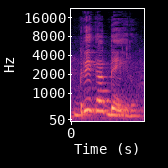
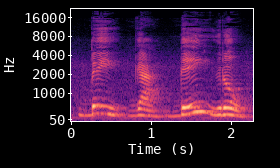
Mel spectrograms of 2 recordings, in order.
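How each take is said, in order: First: Said in the usual way. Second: Slow "brigadeiro" as bri, ga, dei, ro; split into syllables. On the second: Shown as a demonstration. Teacher counting syllables for pupils, "brigadeiro" split in four. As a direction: pause after each syllable of "brigadeiro". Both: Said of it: "Quando eu vou separar a palavra".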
